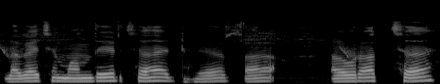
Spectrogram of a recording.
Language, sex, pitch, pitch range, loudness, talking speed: Bhojpuri, male, 150 Hz, 140-160 Hz, -33 LUFS, 110 wpm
